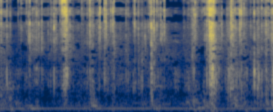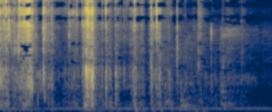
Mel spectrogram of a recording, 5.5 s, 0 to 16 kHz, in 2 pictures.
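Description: Foil wrapper of a 2008 SP Rookie Edition football card pack crinkling and tearing as it is opened by hand, in irregular crackles that die away near the end.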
